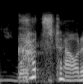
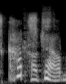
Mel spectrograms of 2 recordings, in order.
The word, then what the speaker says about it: Kutztown: Did I get that pronunciation right? – No, you did not. – Damn it. – Kutztown. It's Kutztown.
